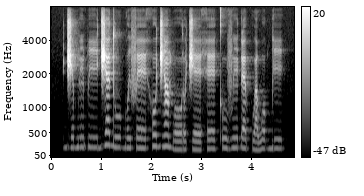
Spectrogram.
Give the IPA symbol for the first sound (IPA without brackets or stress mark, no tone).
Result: d͡ʒ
